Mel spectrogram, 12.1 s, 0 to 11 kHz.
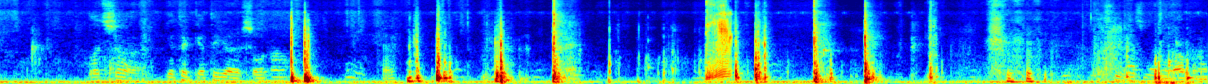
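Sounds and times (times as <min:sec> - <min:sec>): sharp knocks and thuds: 0:02.9 - 0:03.3, 0:04.0 - 0:06.8, 0:07.4 - 0:09.5
harsh rasping sound: 0:07.0 - 0:07.7.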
